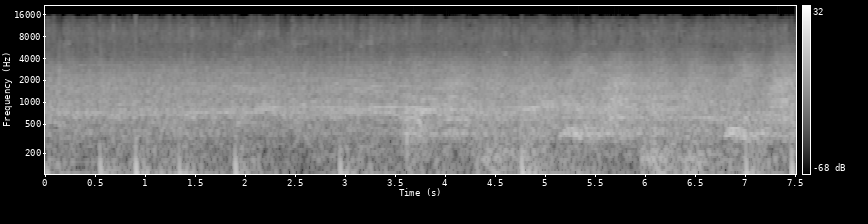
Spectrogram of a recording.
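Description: Basketball arena crowd during an LSU vs Vanderbilt SEC Tournament game, a steady loud roar of cheering and clapping with ball bounces, commentators talking over it.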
